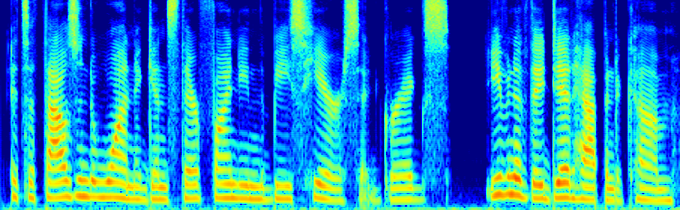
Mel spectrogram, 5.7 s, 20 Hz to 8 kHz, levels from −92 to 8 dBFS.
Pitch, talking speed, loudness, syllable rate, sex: 185 Hz, 210 wpm, -19 LUFS, 5.2 syllables/s, female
